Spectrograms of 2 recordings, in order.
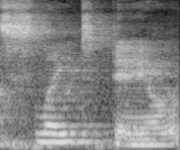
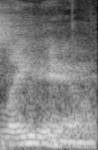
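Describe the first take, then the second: First: The middle t sound is clearly pronounced. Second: The middle t sound is dropped. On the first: This is the outsider's pronunciation. The speaker calls it wrong. "Not Slatedale" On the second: This is how locals say it. The speaker calls it right. "the way people pronounce it locally"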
